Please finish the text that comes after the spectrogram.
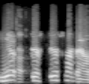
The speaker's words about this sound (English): Let me turn you up just a little bit. You sound a little muffled over there.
